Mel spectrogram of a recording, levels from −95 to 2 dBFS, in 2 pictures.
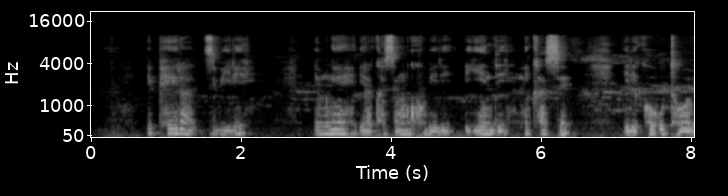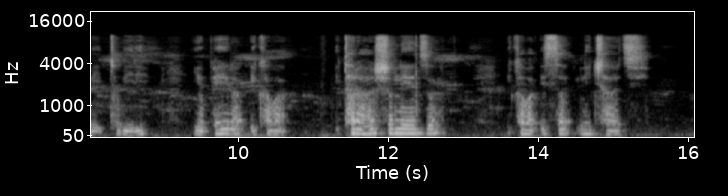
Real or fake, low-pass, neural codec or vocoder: real; 9.9 kHz; none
